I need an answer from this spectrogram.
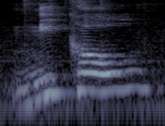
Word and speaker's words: Nicol: I think his name is Nicole. It's spelled Nicol. I think it's pronounced Nicole Williamson.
